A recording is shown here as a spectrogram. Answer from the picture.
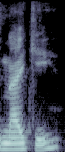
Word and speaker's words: Nike: So I thought Nike was really cool. It's also two syllables, Nike, and in Latin America.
